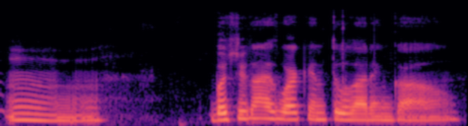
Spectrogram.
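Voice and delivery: normal talking voice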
